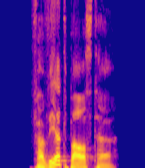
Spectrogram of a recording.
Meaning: inflection of verwertbar: 1. strong/mixed nominative masculine singular superlative degree 2. strong genitive/dative feminine singular superlative degree 3. strong genitive plural superlative degree
- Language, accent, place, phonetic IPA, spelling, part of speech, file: German, Germany, Berlin, [fɛɐ̯ˈveːɐ̯tbaːɐ̯stɐ], verwertbarster, adjective, De-verwertbarster.ogg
